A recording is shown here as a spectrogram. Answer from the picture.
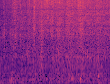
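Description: Pool water splashing and churning as a swimmer strokes and kicks right beside the microphone, with spray slapping the surface.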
